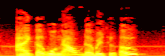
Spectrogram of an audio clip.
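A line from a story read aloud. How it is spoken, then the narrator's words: Barked command. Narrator (Vietnamese): Đồ Nhĩ Bố Thanh quát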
